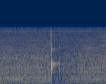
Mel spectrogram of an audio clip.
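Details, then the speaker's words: Baby girl with hiccups: a single short, sharp hiccup against quiet room noise. "Someone's got the hiccups."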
